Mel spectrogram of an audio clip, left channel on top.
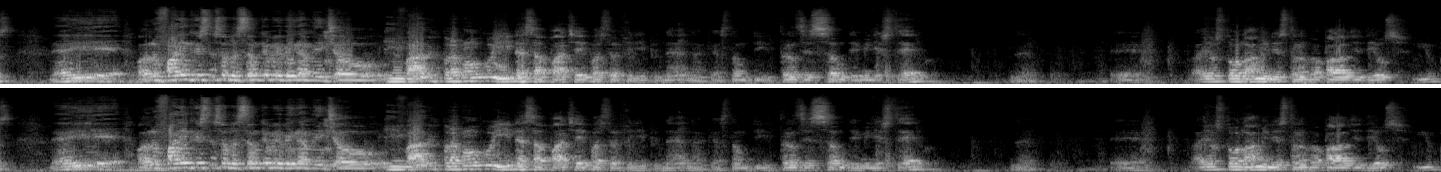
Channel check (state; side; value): normal; both; correlation 0.61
